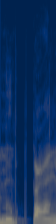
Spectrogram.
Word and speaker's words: mukbang: So I think if you want to be like really like indigenous, you could say mukbang. But like the American version is like we're going harder on the wrong pronunciation.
